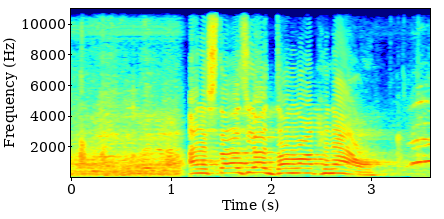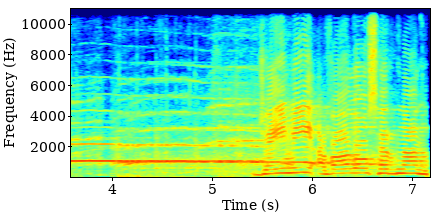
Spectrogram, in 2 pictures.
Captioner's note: spectators cheering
